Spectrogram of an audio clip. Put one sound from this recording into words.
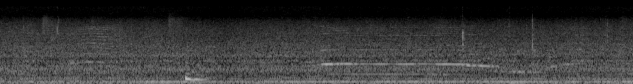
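A small child whimpers and sobs close by.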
